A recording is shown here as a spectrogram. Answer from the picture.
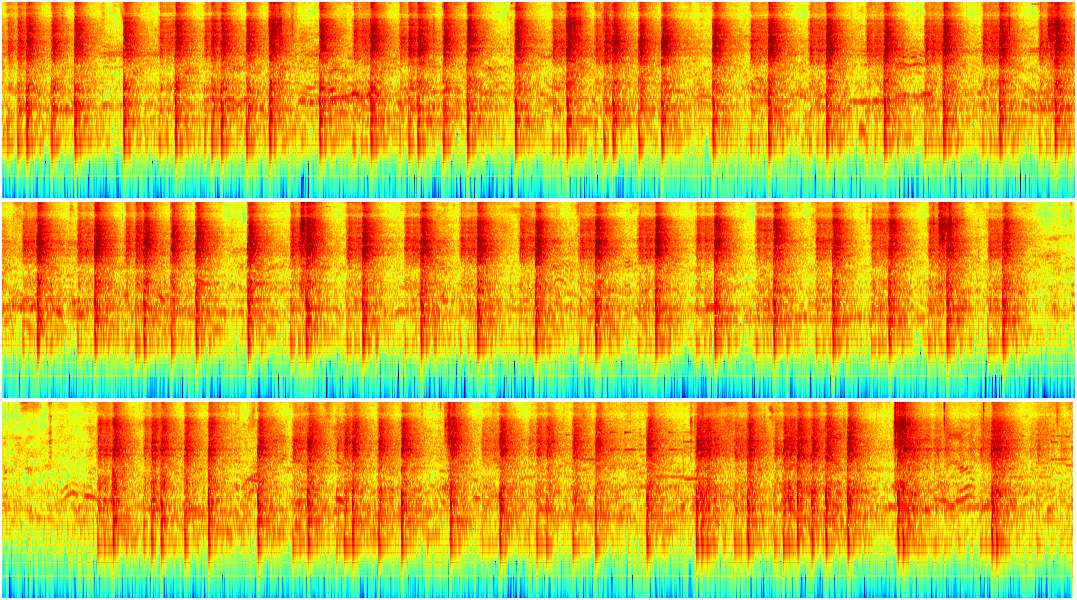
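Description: Military drum cadence of snare and bass drum with accompanying music, a steady beat of about two hits a second keeping time for a marching rifle drill. The drumming drops out for about a second and a half about two-thirds of the way through, then resumes.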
